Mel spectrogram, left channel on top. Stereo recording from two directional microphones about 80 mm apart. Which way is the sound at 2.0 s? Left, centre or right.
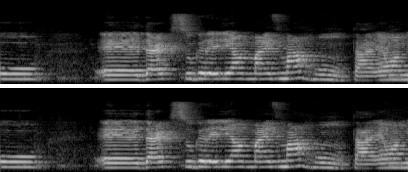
Centre.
